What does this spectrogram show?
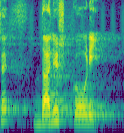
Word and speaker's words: Dhanushkodi: Don't forget the name and pronunciation is Dhanushkodi. That's Tamil word. Dhanushkodi and Rameshwaram.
